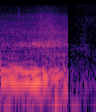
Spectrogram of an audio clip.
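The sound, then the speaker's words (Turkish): A motorbike passes close by, a loud, revving engine drone with steady harmonics for just over a second before the sound cuts off abruptly into quiet. “Rabbim motor içimizden geçti ya.”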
